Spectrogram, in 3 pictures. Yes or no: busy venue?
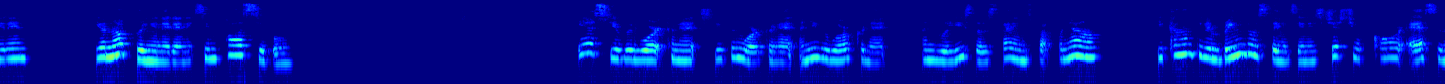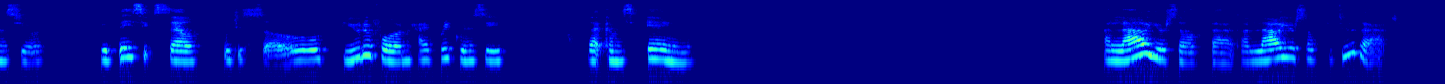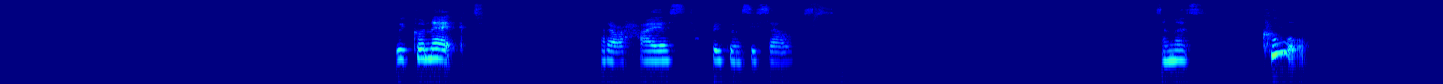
no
